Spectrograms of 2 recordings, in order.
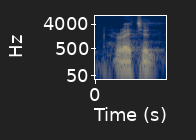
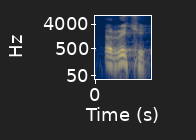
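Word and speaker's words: wretched: say it this one how you say this one riched you don't say the W right yes okay riched riched like Wicked mhm okay B person right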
